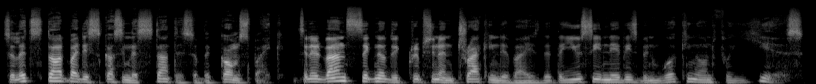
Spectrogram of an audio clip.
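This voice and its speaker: A man's voice: lowish voice, lively intonation, normal speed, few pauses, a bit bright, no room sound, clean studio sound. A man playing a stern, principled military commander in a video game, speaking in a clipped, formal, commanding way. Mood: stern, businesslike. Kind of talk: scripted game character dialogue.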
